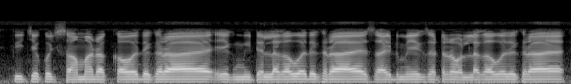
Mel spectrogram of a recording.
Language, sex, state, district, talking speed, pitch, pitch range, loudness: Hindi, male, Uttar Pradesh, Lalitpur, 250 wpm, 120 Hz, 115-120 Hz, -15 LUFS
